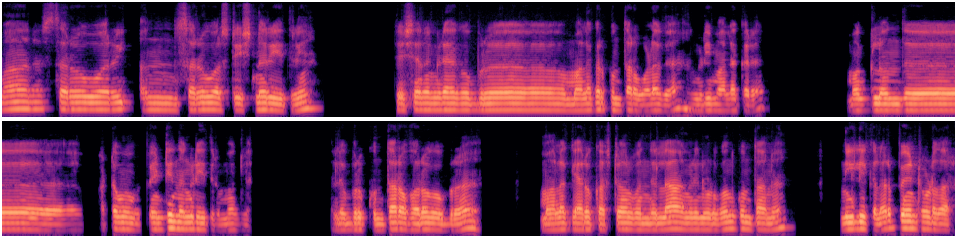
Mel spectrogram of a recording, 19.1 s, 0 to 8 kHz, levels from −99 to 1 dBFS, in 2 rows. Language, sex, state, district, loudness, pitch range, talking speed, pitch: Kannada, male, Karnataka, Dharwad, -23 LUFS, 115-130 Hz, 120 wpm, 125 Hz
